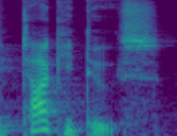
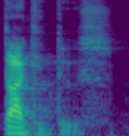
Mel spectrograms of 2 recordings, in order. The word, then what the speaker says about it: Tacitus: How they said it back then is actually Takitus. Okay. Yeah, it sounds weird, but that's literally how they said it in Latin. Takitus.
